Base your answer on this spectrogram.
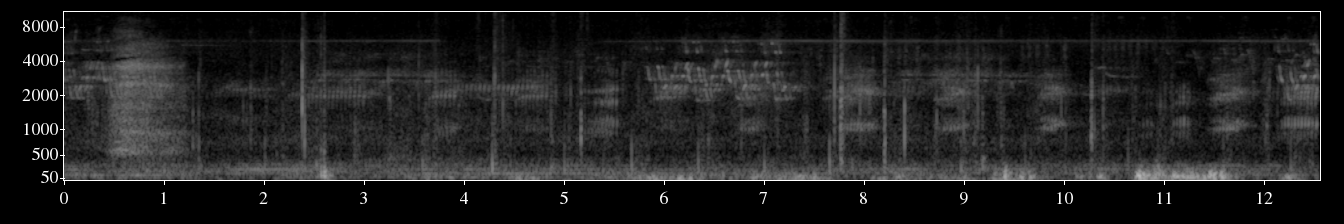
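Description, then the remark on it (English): A frog croaks with an echo in a stairwell, its calls coming in short bursts that ring and hang in the air, louder in places, with low rumbling and faint shuffling underneath. “One of those frogs that's like inside the stairwell and echoing.”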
